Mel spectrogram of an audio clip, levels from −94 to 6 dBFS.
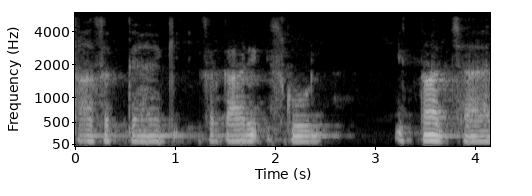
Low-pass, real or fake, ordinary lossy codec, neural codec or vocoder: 5.4 kHz; fake; none; vocoder, 44.1 kHz, 128 mel bands every 256 samples, BigVGAN v2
